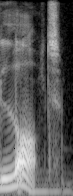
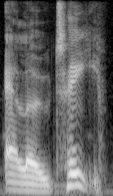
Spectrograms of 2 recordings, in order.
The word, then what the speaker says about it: LOT: For the major Polish airline, we say LOT and have never heard anyone say LOT.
